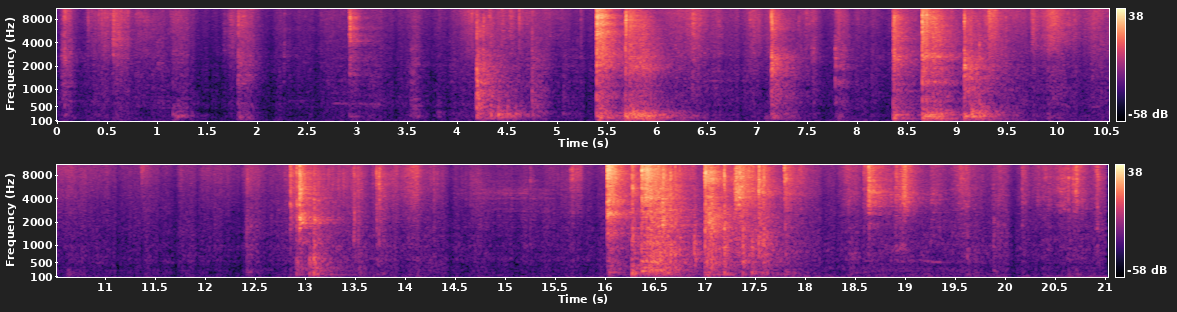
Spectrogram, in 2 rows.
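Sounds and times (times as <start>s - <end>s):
heavy knocks on pipes: 4.2s - 6.4s, 8.4s - 9.6s.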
